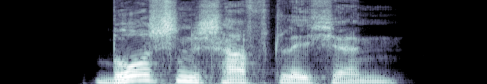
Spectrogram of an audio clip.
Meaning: inflection of burschenschaftlich: 1. strong genitive masculine/neuter singular 2. weak/mixed genitive/dative all-gender singular 3. strong/weak/mixed accusative masculine singular
- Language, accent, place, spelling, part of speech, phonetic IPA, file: German, Germany, Berlin, burschenschaftlichen, adjective, [ˈbʊʁʃn̩ʃaftlɪçn̩], De-burschenschaftlichen.ogg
